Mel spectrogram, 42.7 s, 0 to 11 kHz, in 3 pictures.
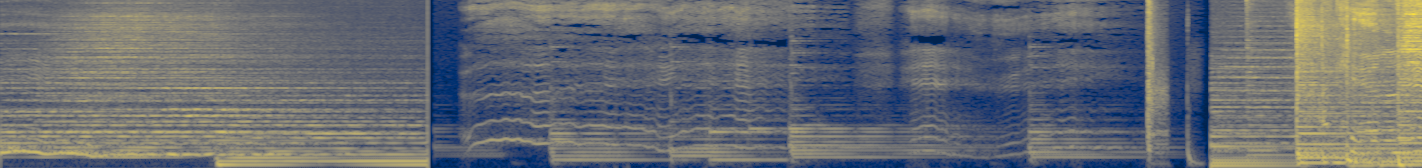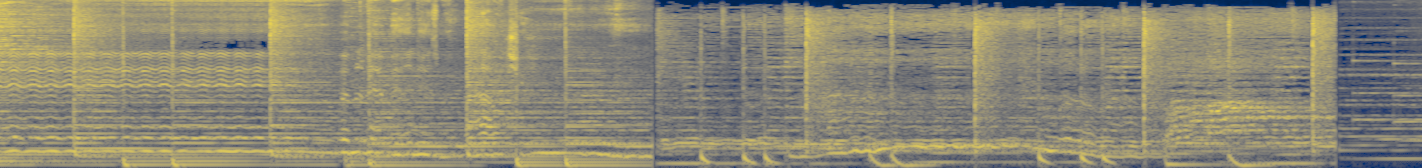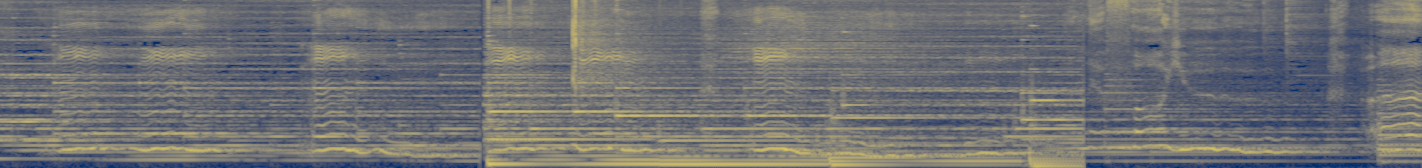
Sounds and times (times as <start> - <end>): Soundtrack music: 0.0 - 4.3, 12.1 - 39.4
Independent music: 0.0 - 4.8, 5.4 - 42.6.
